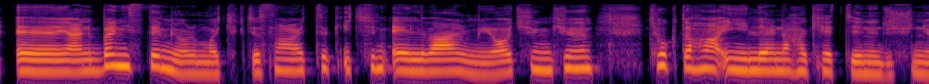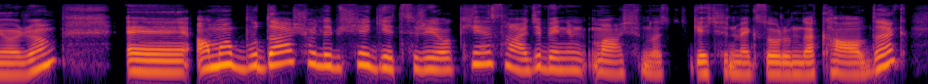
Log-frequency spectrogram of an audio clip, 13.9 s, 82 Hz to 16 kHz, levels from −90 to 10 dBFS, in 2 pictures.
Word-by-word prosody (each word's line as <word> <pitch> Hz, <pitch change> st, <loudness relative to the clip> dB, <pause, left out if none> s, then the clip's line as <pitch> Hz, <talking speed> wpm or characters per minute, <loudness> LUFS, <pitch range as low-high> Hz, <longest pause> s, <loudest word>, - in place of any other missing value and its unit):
eee, -, -, +8 dB
yani, 185 Hz, 0 st, +3 dB
ben 265 Hz, 0 st, +6 dB
istemiyorum 195 Hz, -11 st, +1 dB
açıkçası. 170 Hz, +4 st, -6 dB
Artık 195 Hz, +2 st, -4 dB
içim 225 Hz, +2 st, -4 dB
el 190 Hz, -1 st, +4 dB
vermiyor 180 Hz, -3 st, +2 dB
çünkü 220 Hz, +4 st, -2 dB, 0.4 s
çok 270 Hz, -2 st, +1 dB
daha 225 Hz, -1 st, +2 dB
iyilerini 195 Hz, -1 st, +2 dB
hak 190 Hz, 0 st, -5 dB
ettiğini 165 Hz, -3 st, -2 dB
düşünüyorum. 155 Hz, -, -1 dB, 0.5 s
Eee, 180 Hz, -1 st, +3 dB
ama 250 Hz, 0 st, +5 dB
bu 255 Hz, -2 st, 0 dB
da 300 Hz, +3 st, +5 dB
şöyle 295 Hz, -6 st, 0 dB
bir 230 Hz, -, -7 dB
şey 285 Hz, +3 st, 0 dB
getiriyor 215 Hz, -2 st, -2 dB
ki 295 Hz, +4 st, -1 dB
sadece 220 Hz, -2 st, -2 dB
benim 205 Hz, -2 st, -3 dB
maaşımla 165 Hz, -, -5 dB, 0.2 s
geçinmek 165 Hz, -2 st, -3 dB
zorunda 160 Hz, 0 st, 0 dB
kaldık 190 Hz, -, 0 dB
195 Hz, 135 wpm, -23 LUFS, 175-225 Hz, 0.5 s, eee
